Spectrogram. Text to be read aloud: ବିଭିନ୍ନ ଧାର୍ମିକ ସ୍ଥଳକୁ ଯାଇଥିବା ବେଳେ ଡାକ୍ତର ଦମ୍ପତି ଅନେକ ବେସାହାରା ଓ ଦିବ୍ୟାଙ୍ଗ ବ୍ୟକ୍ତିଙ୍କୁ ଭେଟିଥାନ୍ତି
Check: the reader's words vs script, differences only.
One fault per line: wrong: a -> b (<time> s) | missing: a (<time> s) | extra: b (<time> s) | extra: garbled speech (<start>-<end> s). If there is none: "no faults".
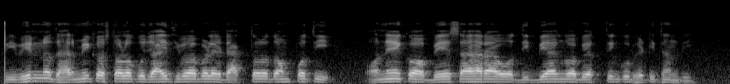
no faults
